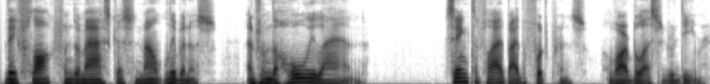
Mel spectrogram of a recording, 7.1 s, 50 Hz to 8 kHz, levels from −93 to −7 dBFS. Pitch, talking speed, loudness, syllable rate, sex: 110 Hz, 170 wpm, -19 LUFS, 5.6 syllables/s, male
